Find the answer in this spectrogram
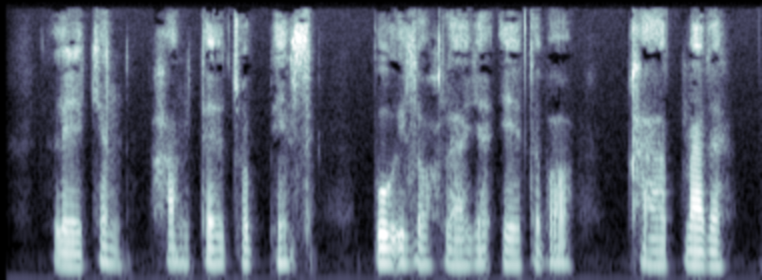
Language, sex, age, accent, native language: Uzbek, male, 12-17, Farg'ona, Uzbek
